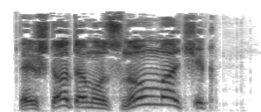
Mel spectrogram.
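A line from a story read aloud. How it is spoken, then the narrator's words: Booming voice. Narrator (Russian): прогремел голос дудочника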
